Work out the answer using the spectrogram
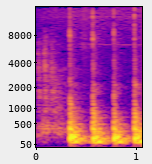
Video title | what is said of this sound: VW GOLF combined repair - VW GOLF комбинированный ремонт | раньше стучишь она звенела так что все в порядке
